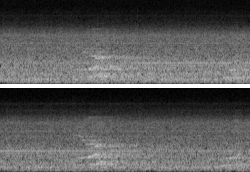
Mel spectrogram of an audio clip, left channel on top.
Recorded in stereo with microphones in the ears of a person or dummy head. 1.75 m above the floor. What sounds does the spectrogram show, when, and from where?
0.7 s a child speaking: 85° right, 5 m; by 2.4 s 75° right (ahead or behind), 3 m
